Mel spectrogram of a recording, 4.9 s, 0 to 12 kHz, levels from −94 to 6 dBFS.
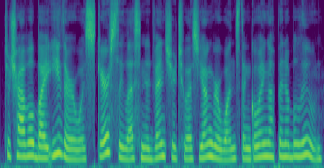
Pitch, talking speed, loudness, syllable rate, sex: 235 Hz, 235 wpm, -16 LUFS, 5.9 syllables/s, female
